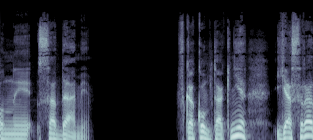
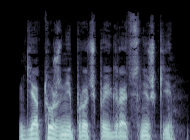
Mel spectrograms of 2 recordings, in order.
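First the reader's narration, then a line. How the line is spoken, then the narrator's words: Gloomy. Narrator (Russian): мрачно сказал Котя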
